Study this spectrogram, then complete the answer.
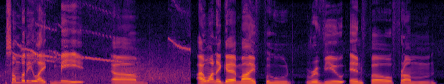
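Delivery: ordinary talk, nothing marked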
